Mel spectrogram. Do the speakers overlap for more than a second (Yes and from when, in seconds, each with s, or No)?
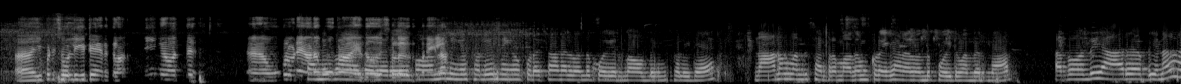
Yes, from 3.1 s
